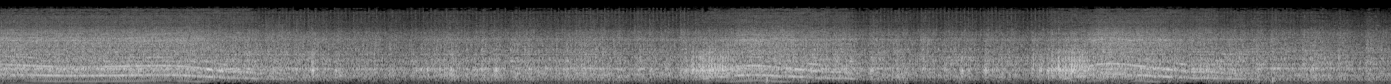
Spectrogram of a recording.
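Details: Mercedes W202 C180 petrol engine revving in bursts with a busy rattling clatter rising and falling with speed; timing chain noise suspected, unconfirmed.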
